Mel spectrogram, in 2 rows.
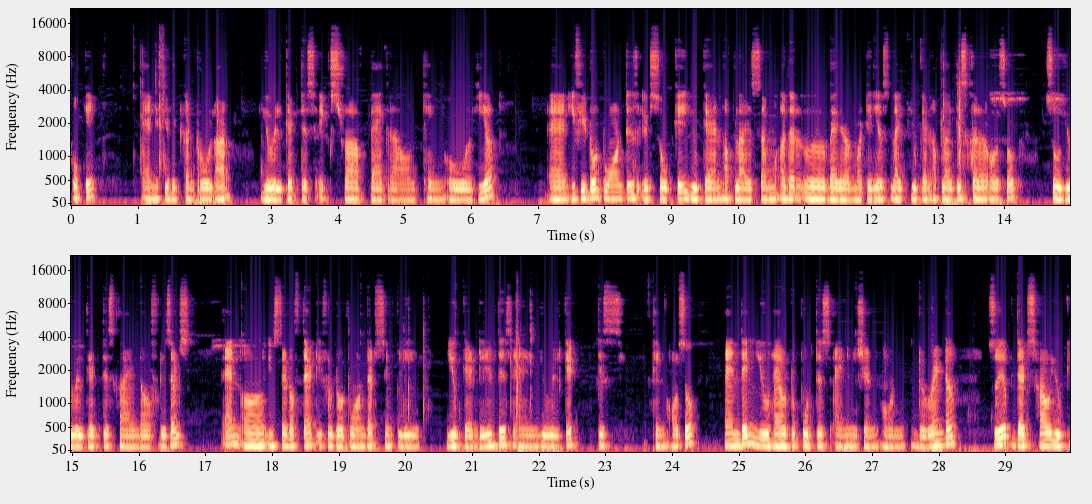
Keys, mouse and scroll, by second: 0.9 click, 1.3 ctrl+r, 12.0 click, 13.3 ctrl+r, 17.5 click, 19.3 alt+click, 21.6 ctrl+r, 26.7 click.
